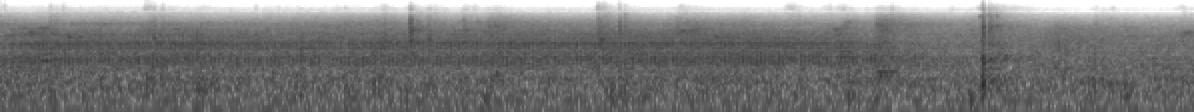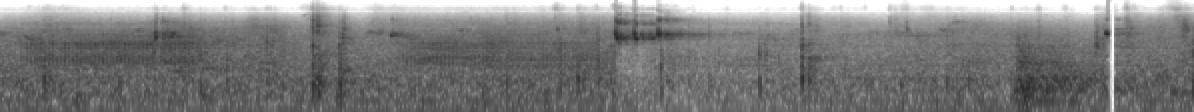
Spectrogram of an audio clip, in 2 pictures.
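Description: A steady background hum of city noise. From about six seconds in it is broken by a few sharp, separate knocks, typical of a tennis ball bouncing and being struck with a racket, the loudest a little after eleven seconds.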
